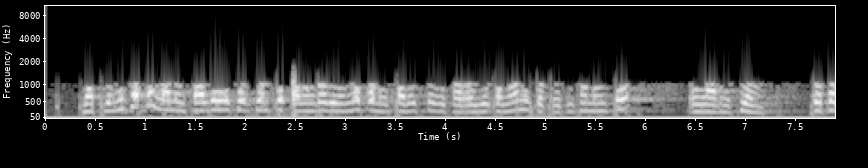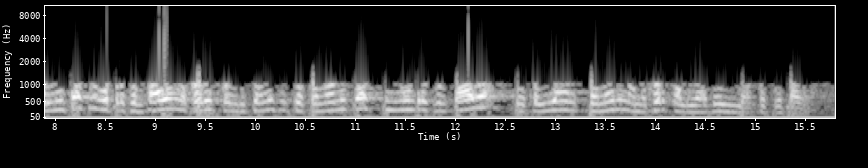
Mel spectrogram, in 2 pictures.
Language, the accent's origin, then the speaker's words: Spanish; Acaponeta, Nayarit, Mexico; del cual yo soy de Acaponeta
